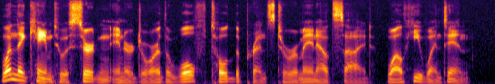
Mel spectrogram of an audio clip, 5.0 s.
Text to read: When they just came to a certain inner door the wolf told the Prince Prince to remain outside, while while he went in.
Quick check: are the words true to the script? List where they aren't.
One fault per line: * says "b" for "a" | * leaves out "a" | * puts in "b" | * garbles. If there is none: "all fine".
* leaves out "just"
* leaves out "Prince"
* leaves out "while"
